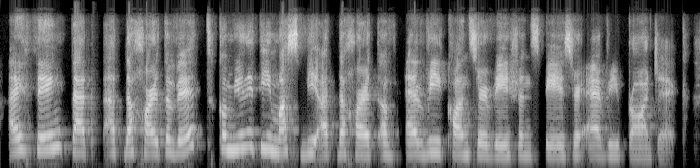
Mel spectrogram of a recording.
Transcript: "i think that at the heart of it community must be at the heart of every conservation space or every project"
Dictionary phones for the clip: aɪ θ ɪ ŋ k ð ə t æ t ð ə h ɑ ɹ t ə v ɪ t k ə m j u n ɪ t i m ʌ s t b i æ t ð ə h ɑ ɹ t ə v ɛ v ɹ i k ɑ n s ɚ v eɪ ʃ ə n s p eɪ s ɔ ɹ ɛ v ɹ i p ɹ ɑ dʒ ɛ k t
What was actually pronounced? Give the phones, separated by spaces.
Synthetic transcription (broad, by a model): aɪ θ ɪ ŋ k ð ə t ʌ t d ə h ɑ ɹ t ə v ɪ t k ə m j u n ɪ t i m ʌ s t b i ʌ t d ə h ɑ ɹ t ə v ɛ v ɹ i k ɑ n s ɚ v eɪ ʃ ə n s p eɪ s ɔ ɹ ɛ v ɹ i p ɹ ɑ dʒ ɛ k t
